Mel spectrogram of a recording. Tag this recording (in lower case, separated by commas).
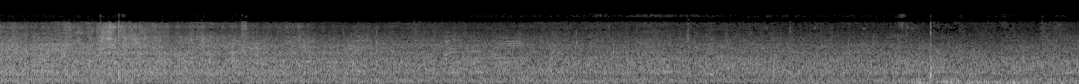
rail transport, speech, vehicle, train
